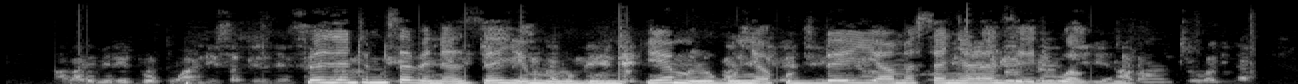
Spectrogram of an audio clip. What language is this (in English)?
Ganda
